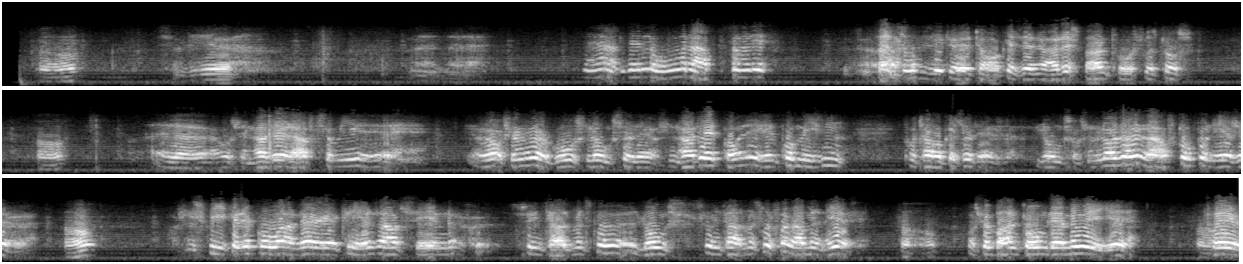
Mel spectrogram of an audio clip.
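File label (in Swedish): Stenåsa Öland, svenska sagor dialekter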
